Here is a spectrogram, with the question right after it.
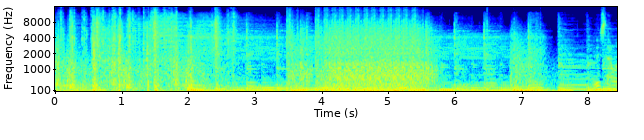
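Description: Enemy gunfire in the indie video game Bob the Schizo: dense, rapid bursts of shots pile up into a loud, continuous barrage with crashes mixed in throughout.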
